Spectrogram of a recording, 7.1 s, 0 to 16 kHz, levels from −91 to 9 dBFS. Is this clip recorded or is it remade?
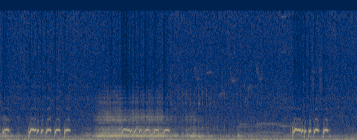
recorded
